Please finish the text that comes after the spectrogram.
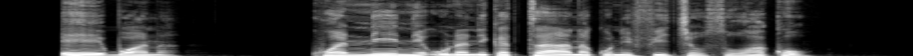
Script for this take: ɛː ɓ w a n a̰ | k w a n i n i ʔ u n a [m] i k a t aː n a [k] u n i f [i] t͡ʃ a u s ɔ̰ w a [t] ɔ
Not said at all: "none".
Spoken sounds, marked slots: n, k, i, k

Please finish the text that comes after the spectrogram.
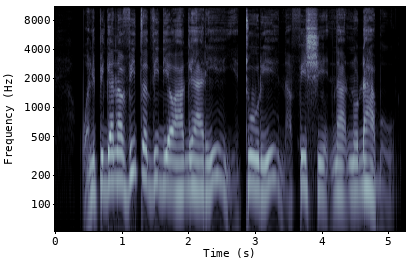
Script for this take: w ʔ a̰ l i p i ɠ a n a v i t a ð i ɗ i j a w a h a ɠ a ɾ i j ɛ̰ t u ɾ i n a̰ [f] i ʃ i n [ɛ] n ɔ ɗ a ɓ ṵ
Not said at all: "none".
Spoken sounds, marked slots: f, a

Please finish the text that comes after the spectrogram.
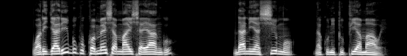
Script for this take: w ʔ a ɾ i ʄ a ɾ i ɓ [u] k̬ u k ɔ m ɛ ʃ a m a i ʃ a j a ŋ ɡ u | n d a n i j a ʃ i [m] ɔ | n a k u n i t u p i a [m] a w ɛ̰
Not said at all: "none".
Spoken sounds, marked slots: u, m, m

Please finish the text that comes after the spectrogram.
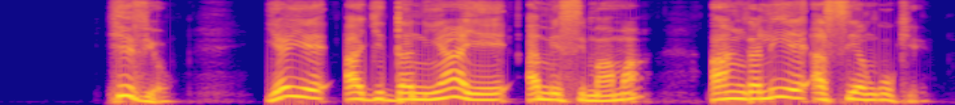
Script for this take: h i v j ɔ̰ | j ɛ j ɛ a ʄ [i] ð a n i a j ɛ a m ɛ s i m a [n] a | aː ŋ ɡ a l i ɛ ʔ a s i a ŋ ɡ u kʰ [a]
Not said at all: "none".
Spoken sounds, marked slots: i, m, ɛ

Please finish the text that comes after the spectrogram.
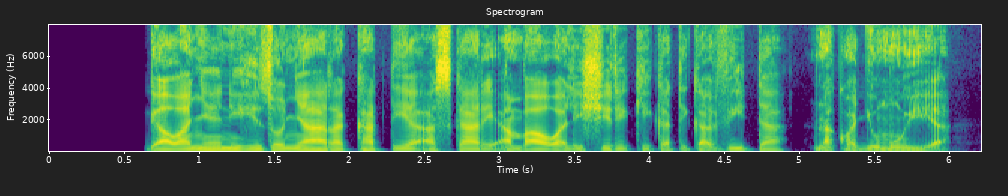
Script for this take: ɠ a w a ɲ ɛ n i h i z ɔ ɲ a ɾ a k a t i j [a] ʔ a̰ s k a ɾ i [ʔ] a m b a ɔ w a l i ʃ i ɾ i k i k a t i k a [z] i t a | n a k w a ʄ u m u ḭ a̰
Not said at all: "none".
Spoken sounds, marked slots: a, ʔ, v

